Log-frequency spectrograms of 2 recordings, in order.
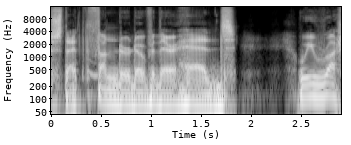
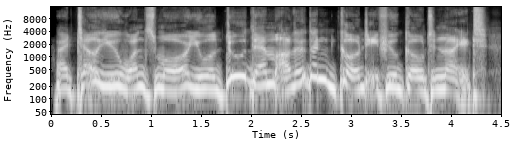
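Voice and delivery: high-pitched, urgent insistence; insistent; 12 semitones higher than usual. A narrator's reading. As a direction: press the warning hard in a high voice. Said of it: "he insisted".

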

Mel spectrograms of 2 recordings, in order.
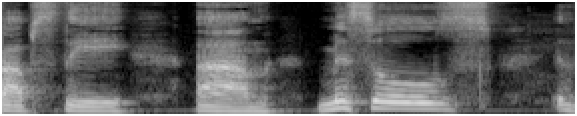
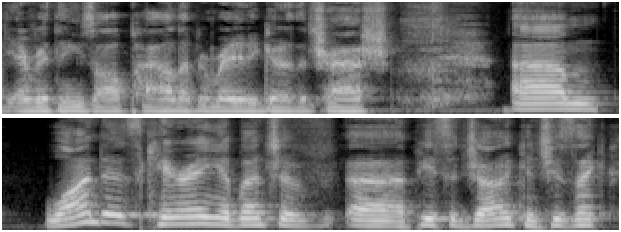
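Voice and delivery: ordinary delivery

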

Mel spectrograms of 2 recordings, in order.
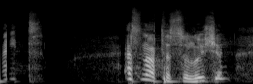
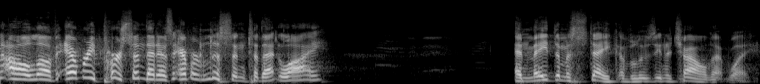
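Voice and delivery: normal talking voice

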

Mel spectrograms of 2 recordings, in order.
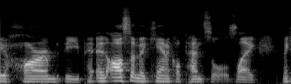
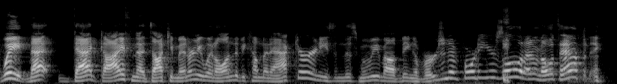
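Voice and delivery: confused townsperson; 6 semitones higher than usual. Retold or imitated.

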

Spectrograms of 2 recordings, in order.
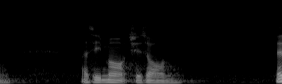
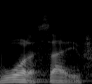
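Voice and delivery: low, softer marvelling at a save; lowered voice of appreciation; admiring praise; 9 semitones lower, 7 dB quieter, slower than usual. Shown as a demonstration. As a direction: murmur it in satisfied admiration. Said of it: "and going".

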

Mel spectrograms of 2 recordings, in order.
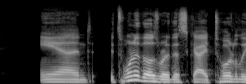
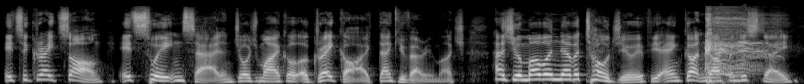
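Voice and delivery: comment read as an outraged Cockney; Cockney accent; 5 semitones higher than usual. Acted. Reading Princess Delilah's online comment aloud, Cockney accent. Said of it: "an English Cockney accent".

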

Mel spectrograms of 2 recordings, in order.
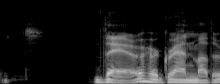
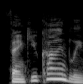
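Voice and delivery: put-on young girl voice; 8 semitones higher, faster than usual. Redcap answers the wolf.

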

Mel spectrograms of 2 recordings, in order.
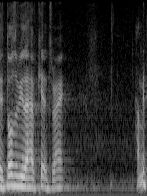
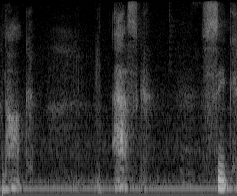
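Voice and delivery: hushed whisper; 4 semitones lower, 15 dB quieter, much slower than usual. Acted. Quoting Jesus, hushed.

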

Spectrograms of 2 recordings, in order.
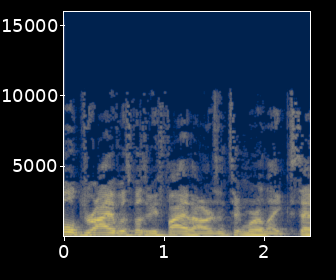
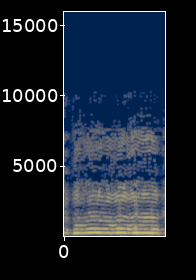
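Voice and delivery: startled scream; 13 semitones higher than usual. Retold or imitated. Everyone startled by the foghorn.

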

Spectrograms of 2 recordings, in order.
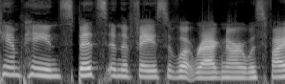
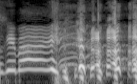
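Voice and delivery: breezy cowardly bye; 13 semitones higher, 6 dB louder, much slower than usual. Pretend. Her own cowardly exit.

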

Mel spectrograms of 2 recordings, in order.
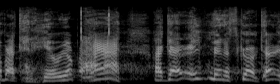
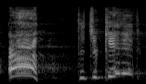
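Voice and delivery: excited preaching; 8 semitones higher than usual. Real, not acted. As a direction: burst out to rouse the congregation. Preaches at full force.

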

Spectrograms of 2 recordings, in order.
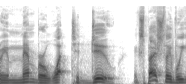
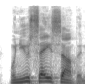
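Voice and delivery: ordinary delivery

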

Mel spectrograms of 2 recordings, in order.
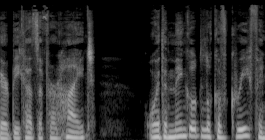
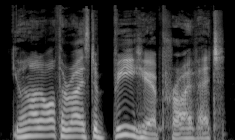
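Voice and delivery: a hint of a gruff policeman's growl. A narrator's reading. Policeman stopping Natasha, a light growl. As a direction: mildly warn her off. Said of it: "one of the policemen growled".

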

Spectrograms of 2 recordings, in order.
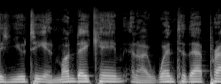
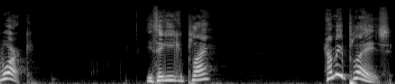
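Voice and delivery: mock challenge, pitched up; teasing question; 6 semitones higher than usual. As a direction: needle him with a grin. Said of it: "and I said".

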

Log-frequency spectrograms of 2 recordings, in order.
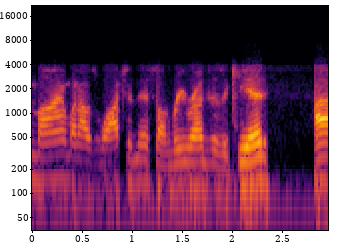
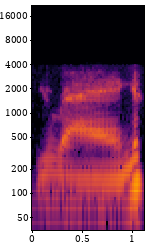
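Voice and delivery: low, slow butler rumble; deep Lurch voice; 10 semitones lower, 9 dB quieter than usual. Retold or imitated. Co-host imitates the butler answering the door, deep voice. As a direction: drop right down deep and quiet. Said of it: "say it in that deep voice like that".

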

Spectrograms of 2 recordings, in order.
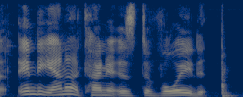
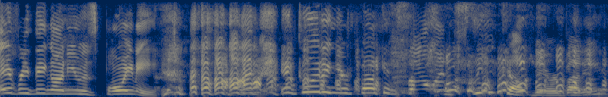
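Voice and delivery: high, loud, laughing through the insults; helpless laughter breaking into the words; laughing roast; 8 semitones higher, 4 dB louder than usual. Real, not acted. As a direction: crack up while piling on insults. Roasting a friend while cracking up.

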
